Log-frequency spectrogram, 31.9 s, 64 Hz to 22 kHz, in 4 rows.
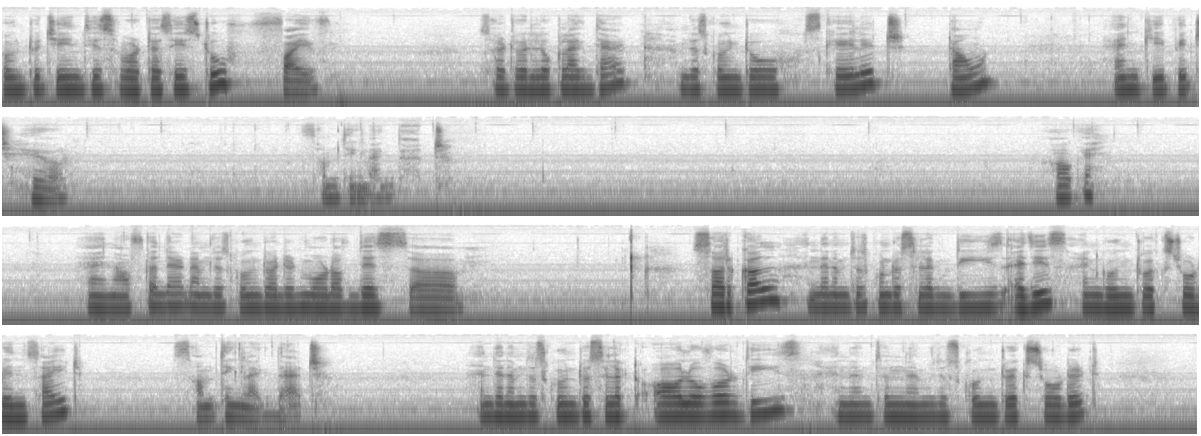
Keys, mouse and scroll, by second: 4.5-5.5 scroll down 3, 4.8 s, 6.1 click, 7.0-8.0 scroll up 7, 7.3 shift+middle click, 8.6 click, 9.3 scroll up 2, 9.6 shift+middle click, 9.9 s, 10.9 click, 11.6 click, 13.8 click, 14.6 s, 15.6 click, 16.8 click, 17.5 Tab, 22.0 2, 23.5 e, 26.2-27.3 scroll down 2, 28.1 a, 28.6 3, 28.9 middle click, 29.6 middle click, 30.5 e.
